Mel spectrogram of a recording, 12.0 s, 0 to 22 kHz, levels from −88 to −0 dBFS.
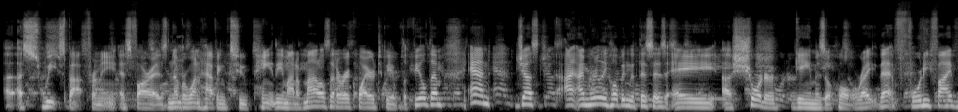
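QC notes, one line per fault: Throughout: echo with no canceller. Every phrase returns about a third of a second later as a distinct, thinner copy some 15 dB down: the far end's loudspeaker feeding its microphone unremoved. Unlike room reverberation, it is a separate delayed repeat, not a smooth decaying tail.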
